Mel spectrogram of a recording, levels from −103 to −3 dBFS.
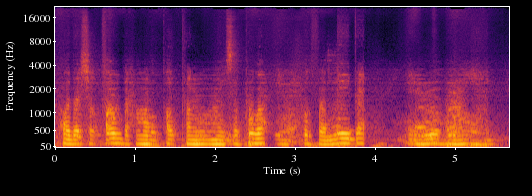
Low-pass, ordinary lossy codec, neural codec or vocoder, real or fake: none; none; codec, 44.1 kHz, 0.9 kbps, DAC; fake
